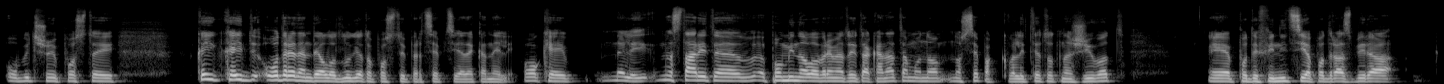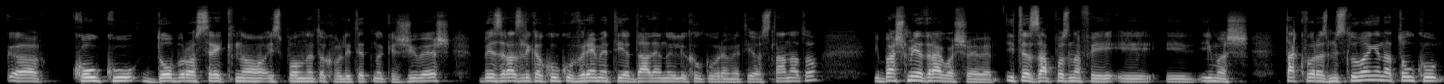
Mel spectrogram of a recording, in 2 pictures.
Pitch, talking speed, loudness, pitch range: 150 Hz, 150 wpm, -23 LUFS, 140-165 Hz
